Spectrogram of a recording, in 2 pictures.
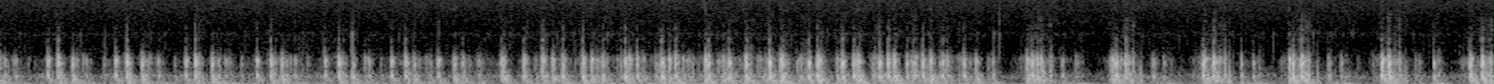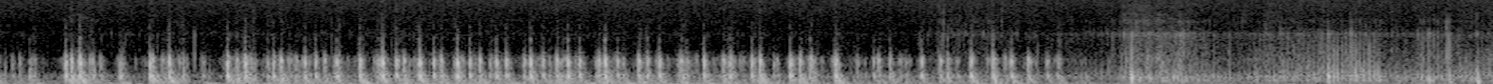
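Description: A full, giant blue orbeez ball, made of water gel beads in a clear rubber skin, is held over the mic and squeezed by fingertips, giving a dense run of soft, wet squishing and gurgling crackles in the low and middle range. The squelches come in rapid, uneven pulses that thin into more separate squeezes midway, then fall quieter and airier near the end.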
